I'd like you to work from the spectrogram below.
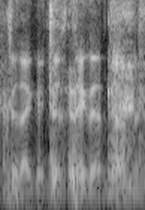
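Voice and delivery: low, quiet villain boast. Acted. Magneto threatening to take the gun, low villain voice. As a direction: echo it deep and soft. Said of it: "[name] as, as Magneto".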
